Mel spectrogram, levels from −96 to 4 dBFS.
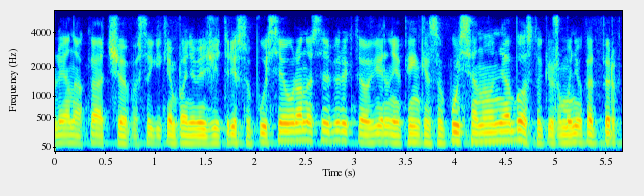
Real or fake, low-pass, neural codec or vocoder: real; 5.4 kHz; none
